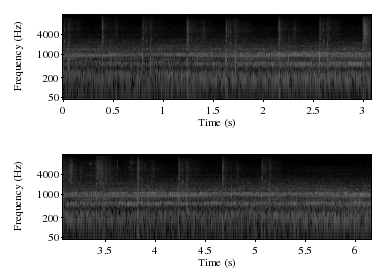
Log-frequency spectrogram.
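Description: Footsteps click quickly on a hard floor.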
